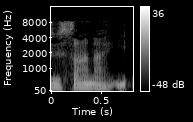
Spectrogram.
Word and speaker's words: USANA: We also received a number of questions because when we were on that topic, you mentioned one of your favorites is USANA.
